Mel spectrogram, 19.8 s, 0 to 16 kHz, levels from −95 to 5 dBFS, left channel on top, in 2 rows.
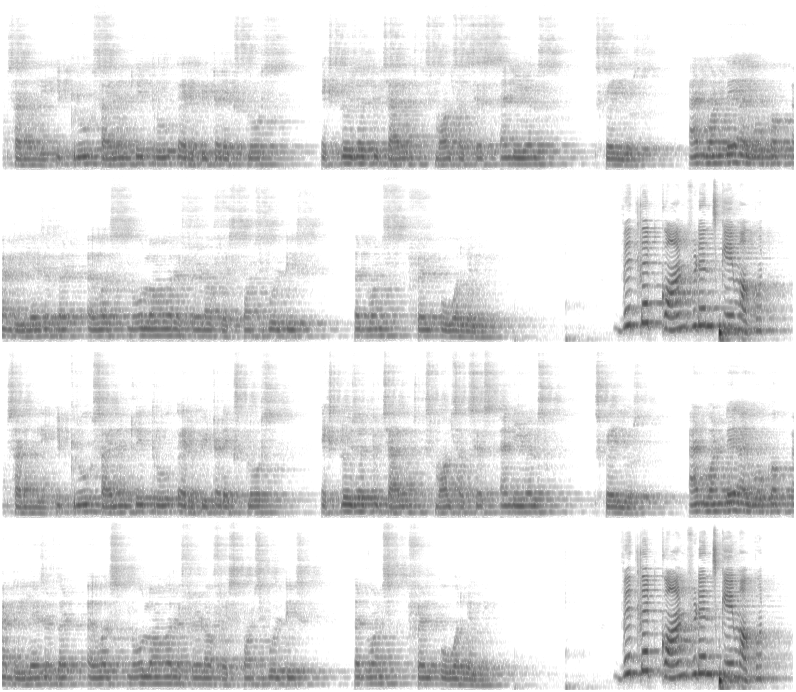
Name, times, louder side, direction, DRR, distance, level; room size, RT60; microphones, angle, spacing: voice 1, 0.1-3.4 4.0-6.8 7.4-8.0 8.6-13.7 14.3-16.0, right 1 dB, 30° right, 3.4 m, -38 dB
voice 2, 17.6-19.4, right 1 dB, 15° right, 1.2 m, -30 dB
28.5 x 20.0 x 8.6 m
head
